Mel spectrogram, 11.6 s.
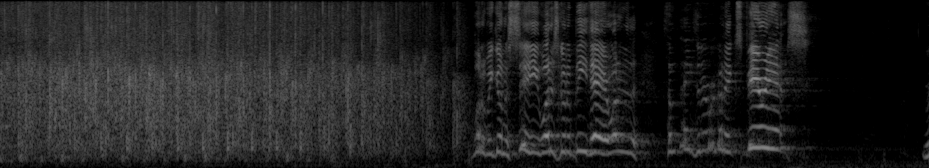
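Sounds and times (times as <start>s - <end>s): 
audience clapping hands: 0.0s - 5.9s
speech: 6.1s - 10.2s.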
